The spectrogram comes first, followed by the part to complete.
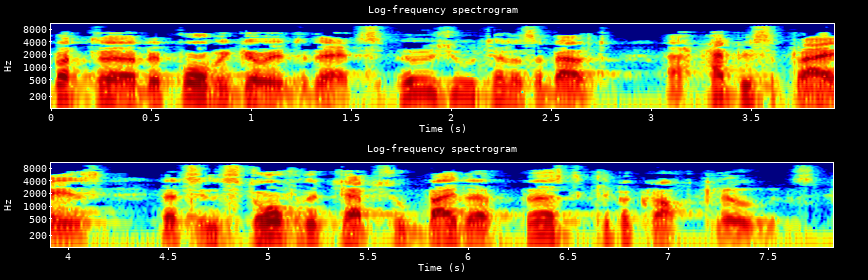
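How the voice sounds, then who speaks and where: A man playing Doctor Watson, a genial British gentleman telling a detective story on a 1940s radio drama. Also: a little high, animated, moderate pace, hardly any pauses, breathy edge. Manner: chatty, chuckling, mildly pompous British gentleman. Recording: old radio broadcast recording.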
